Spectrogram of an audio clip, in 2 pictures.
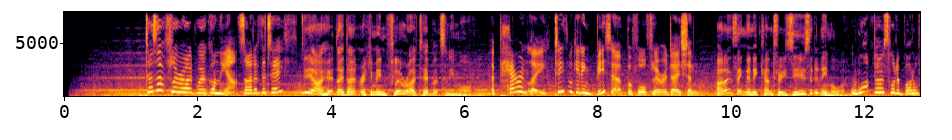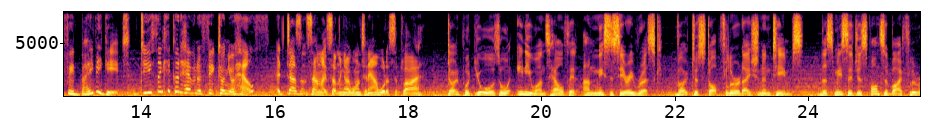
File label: radio ad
